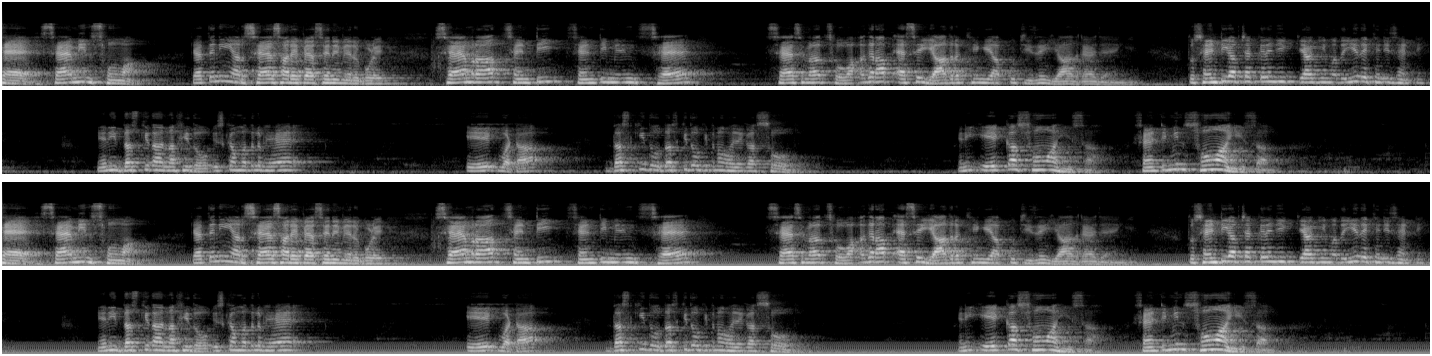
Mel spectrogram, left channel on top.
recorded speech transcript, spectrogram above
मीन 100वां, कहते नहीं यार सै सारे पैसे ने मेरे कोड़े, सै मराद सेंटी, सेंटी मीन सै से मराद 100वां। अगर आप ऐसे याद रखेंगे आपको चीज़ें याद रह जाएंगी। तो सेंटी आप चेक करें जी क्या कीमत है, ये देखें जी सेंटी, यानी 10 की ताकत नफी 2, इसका मतलब है 1/10 की 2, 10 की 2 कितना हो जाएगा 100, यानी 1 का 100वां हिस्सा, सेंटीमीन 100वां हिस्सा।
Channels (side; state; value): right; noise; hum, 14 dB below the sound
